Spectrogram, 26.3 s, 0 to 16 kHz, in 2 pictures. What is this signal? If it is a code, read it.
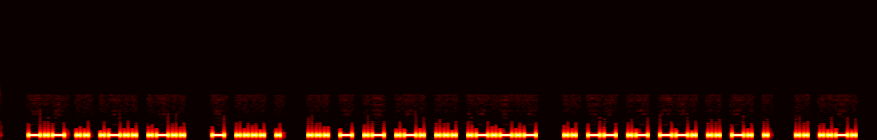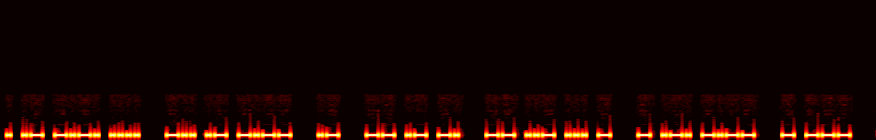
Morse code, heard as a keyed tone, about 20 wpm, 600 Hz. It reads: KILL THE STARS. IMAGINE IF EACH DAY A MAN MUST TRY TO
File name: the old man and the sea part 2 20wpm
